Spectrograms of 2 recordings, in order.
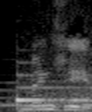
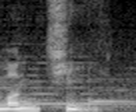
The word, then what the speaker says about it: Mengqi: Meng Qi, that's how you pronounce my name. It's actually Meng Qi, and it has tone to it. Meng Qi.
